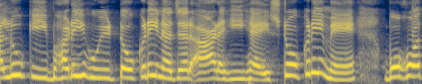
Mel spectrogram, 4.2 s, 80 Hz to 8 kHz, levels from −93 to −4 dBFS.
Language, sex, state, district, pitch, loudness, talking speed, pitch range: Hindi, female, Bihar, West Champaran, 310 Hz, -10 LUFS, 185 wpm, 275-370 Hz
